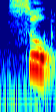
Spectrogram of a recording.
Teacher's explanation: kalau misalkan huruf sin, su, pangkal lidahnya turun.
